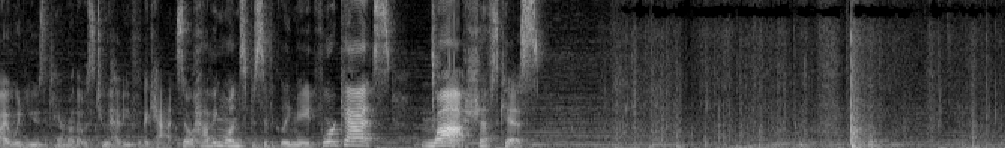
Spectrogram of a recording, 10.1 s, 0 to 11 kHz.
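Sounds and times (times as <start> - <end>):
soft background music: 0.0 - 10.0
cardboard box flaps knocking and scraping: 6.3 - 10.0.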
